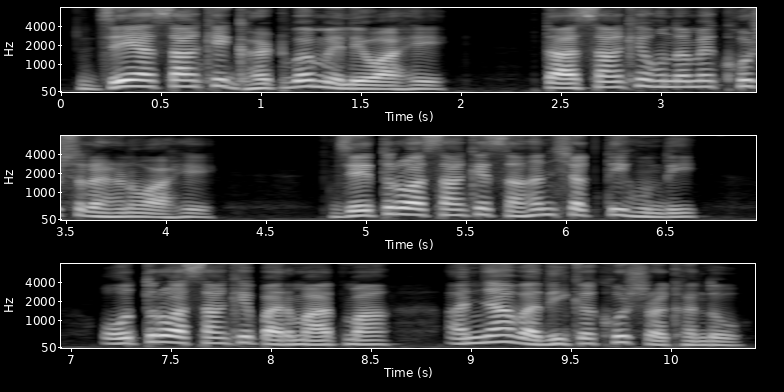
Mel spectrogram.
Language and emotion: Sindhi, neutral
